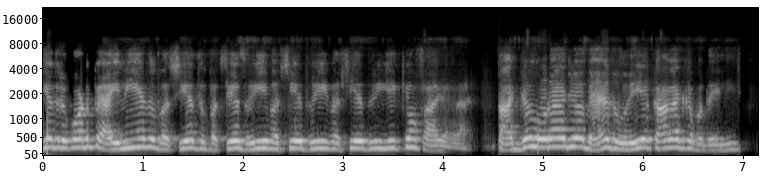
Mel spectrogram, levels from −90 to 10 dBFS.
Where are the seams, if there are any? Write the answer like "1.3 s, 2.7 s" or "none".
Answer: 4.8 s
